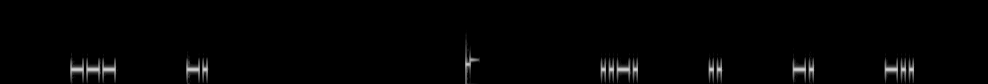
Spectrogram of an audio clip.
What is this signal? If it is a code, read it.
Morse code, heard as a keyed tone, about 30 wpm, spaced as for 10 wpm, 700 Hz. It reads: ON FIND
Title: 6x Character Spacing - Top 100 Words - 30wpm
